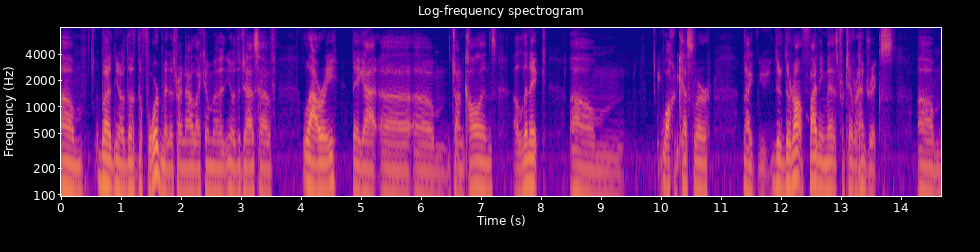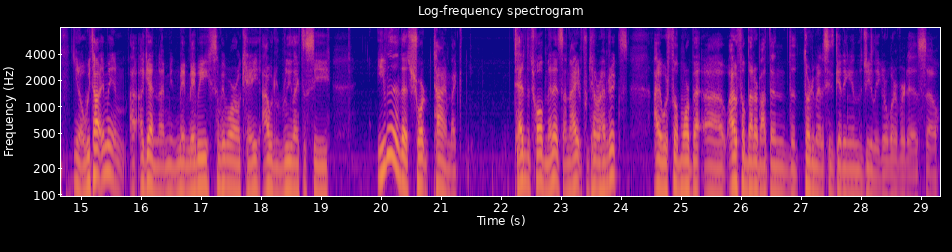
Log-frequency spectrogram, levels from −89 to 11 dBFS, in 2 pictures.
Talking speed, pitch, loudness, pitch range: 205 wpm, 110 Hz, -26 LUFS, 100-125 Hz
